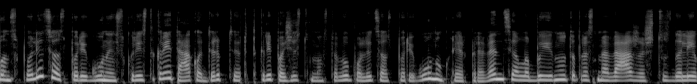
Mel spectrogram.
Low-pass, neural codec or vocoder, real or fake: 14.4 kHz; codec, 44.1 kHz, 7.8 kbps, Pupu-Codec; fake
